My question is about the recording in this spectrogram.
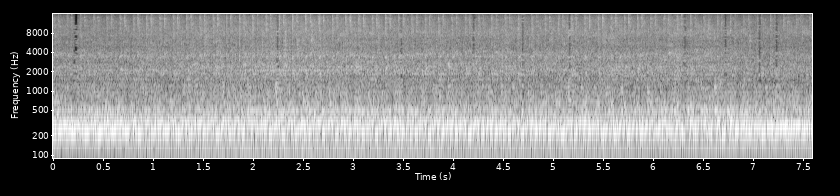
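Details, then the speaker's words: First start of an R5 Maxi replica petrol engine after a year of work, with no exhaust fitted, temporary wiring and a newly installed water pump; it idles loudly and evenly with no misfires and no leaks. "Désolé pour le son. Et là je suis en échappement libre. Donc forcément elle fait du bruit hein. Tout est nickel, il n'y a pas de fuite."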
